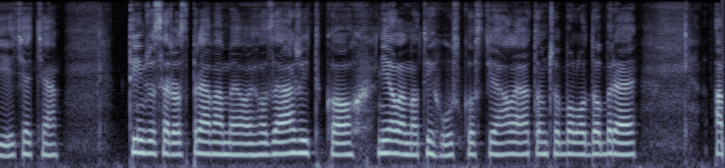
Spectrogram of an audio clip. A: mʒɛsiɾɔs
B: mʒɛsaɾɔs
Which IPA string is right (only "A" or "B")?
B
